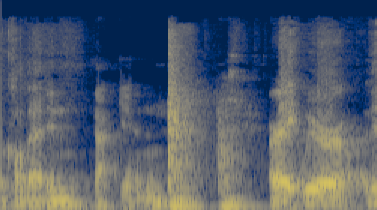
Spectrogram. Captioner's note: gavel thuds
